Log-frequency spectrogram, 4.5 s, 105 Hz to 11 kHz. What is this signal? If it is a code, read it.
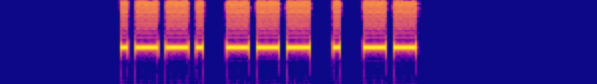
Morse code, heard as a keyed tone, about 21 wpm, 800 Hz. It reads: POEM
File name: Alphabetical / Alphabetical mp3s / Ps @20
